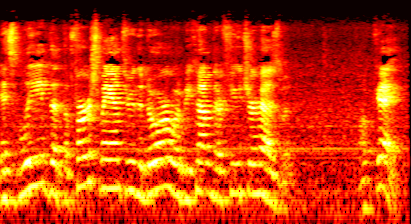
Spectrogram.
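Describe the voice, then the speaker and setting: Chatty excitable woman pastor. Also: mid-range voice, moderate pace, echoey room, recorded from a distance, a little hiss or hum, poor audio. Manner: chatty and excitable, reads recipe lore aloud. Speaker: pastor and cooking show co-host. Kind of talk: casual cooking chat, reading aloud. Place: church kitchen.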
